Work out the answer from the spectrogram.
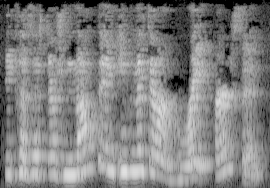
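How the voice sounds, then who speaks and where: A woman's voice: high voice, expressive, a little fast, reverberant, recorded from a distance, dull audio. A woman guest, a success coach, explaining her ideas in a casual chat and often checking in with "right?".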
